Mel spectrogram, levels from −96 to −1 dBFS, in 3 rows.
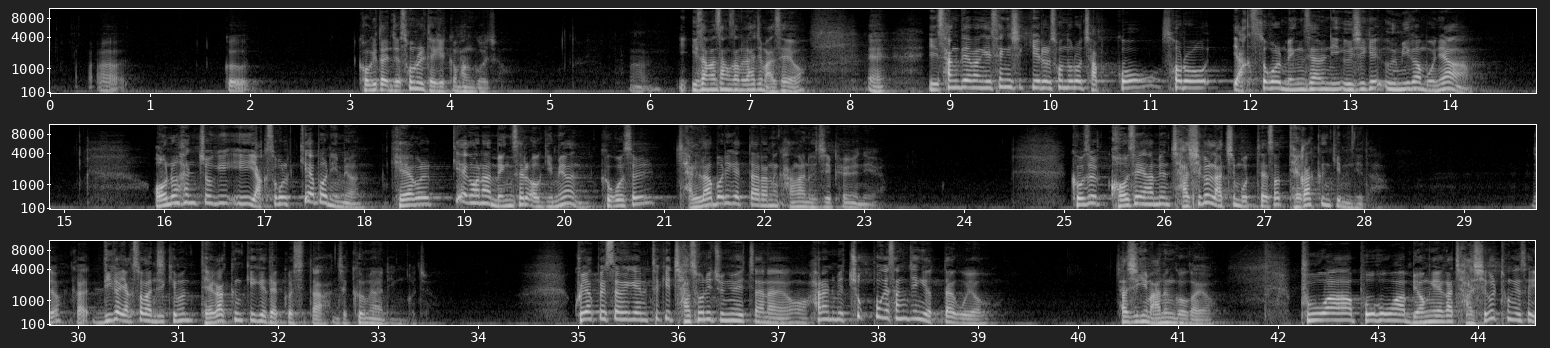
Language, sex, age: Korean, male, 40-59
